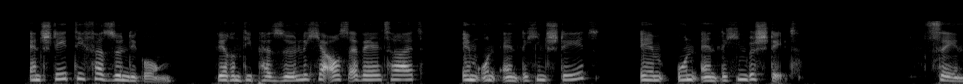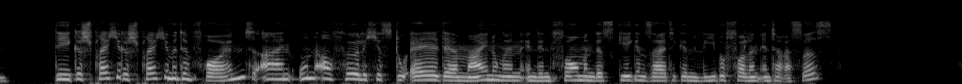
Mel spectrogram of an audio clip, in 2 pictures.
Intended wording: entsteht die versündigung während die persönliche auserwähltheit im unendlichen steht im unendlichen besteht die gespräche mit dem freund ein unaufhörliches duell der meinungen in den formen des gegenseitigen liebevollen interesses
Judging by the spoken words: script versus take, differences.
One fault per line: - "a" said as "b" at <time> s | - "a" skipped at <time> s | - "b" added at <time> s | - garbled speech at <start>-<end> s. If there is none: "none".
- "gespräche" added at 10.8 s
